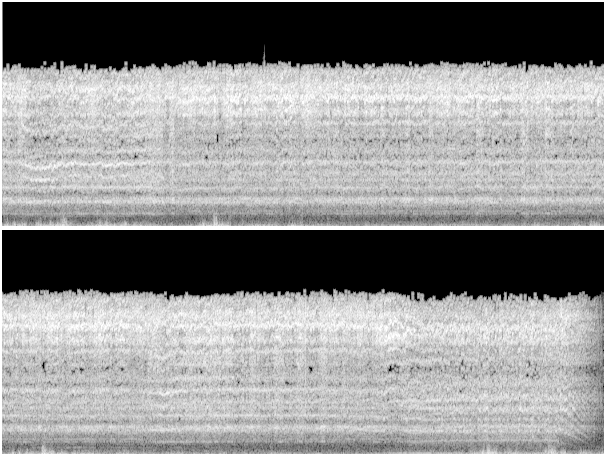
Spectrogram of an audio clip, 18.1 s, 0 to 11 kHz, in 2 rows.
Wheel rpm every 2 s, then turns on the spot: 160, 160, 170, 170, 170, 170, 170, 160, 120.
none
